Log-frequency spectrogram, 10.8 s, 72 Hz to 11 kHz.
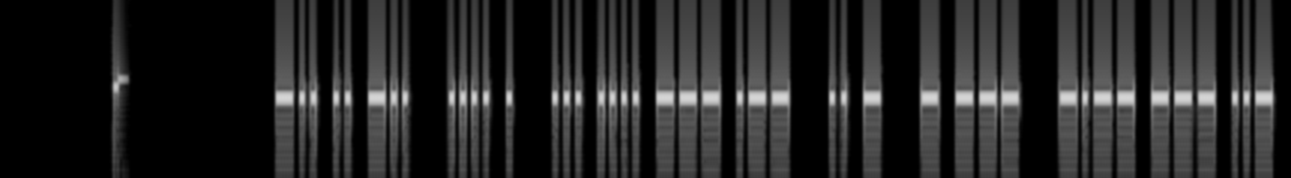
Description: Morse code, heard as a keyed tone, about 25 wpm, 700 Hz. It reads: DID HE SHOW IT TO YOU
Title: Sentences from Top 1600 Words 25wpm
